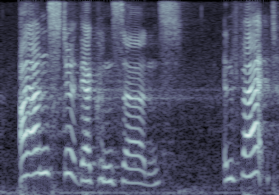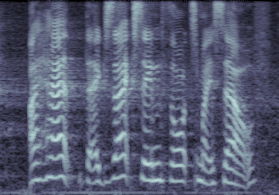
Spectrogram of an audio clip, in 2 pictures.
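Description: With music in the background, a woman uses a raised, projected voice at a high pitch, her intonation lively and her pace very slow. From Singapore. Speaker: election candidate. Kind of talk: rally speech, a prepared political address to a crowd. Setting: outdoor election rally with crowd. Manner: formal, earnest and persuasive; measured, building rhetorical questions and repeated closing appeals. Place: stage. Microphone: podium.

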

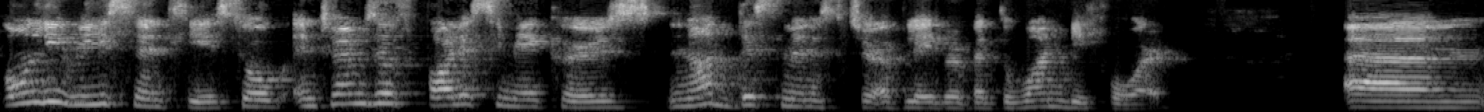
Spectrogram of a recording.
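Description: The speaker goes at a fairly slow pace. Room echo is audible, and the background is quiet. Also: woman. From Lebanon. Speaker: journalist. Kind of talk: podcast interview answer. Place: home room. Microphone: video call.

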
